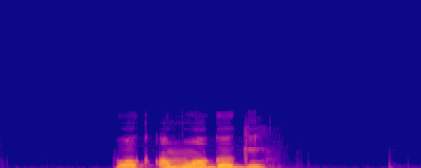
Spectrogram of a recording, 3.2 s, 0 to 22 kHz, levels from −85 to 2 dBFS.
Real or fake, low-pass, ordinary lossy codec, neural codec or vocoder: real; none; none; none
